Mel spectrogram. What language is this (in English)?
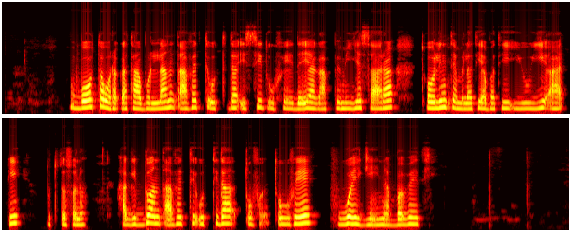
Wolaytta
